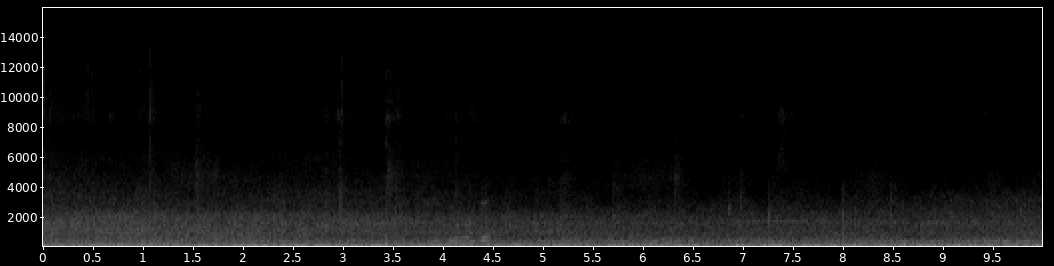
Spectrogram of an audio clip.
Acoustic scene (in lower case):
street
